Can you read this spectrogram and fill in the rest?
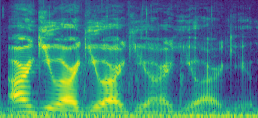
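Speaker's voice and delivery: mock bickering. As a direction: run of "argue" sliding steadily down and fading. Mock summary of characters bickering.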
